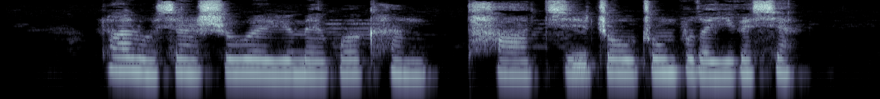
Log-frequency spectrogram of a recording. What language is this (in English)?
Chinese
